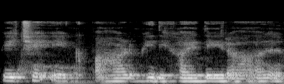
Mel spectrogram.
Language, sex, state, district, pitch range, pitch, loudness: Hindi, female, Haryana, Charkhi Dadri, 145-155 Hz, 150 Hz, -14 LUFS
